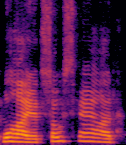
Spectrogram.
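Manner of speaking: high mock lament, drawn out at the end; hammed-up heartbreak in a pet's voice; mournful cat. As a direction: moan it high like a melodramatic animal. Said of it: "And he's like".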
